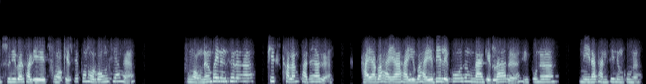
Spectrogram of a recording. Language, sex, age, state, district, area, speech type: Bodo, female, 18-30, Assam, Baksa, rural, conversation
